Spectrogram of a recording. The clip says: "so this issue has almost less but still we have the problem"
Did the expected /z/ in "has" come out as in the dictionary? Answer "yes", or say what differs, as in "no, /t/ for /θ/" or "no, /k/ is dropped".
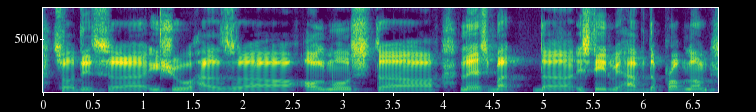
yes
